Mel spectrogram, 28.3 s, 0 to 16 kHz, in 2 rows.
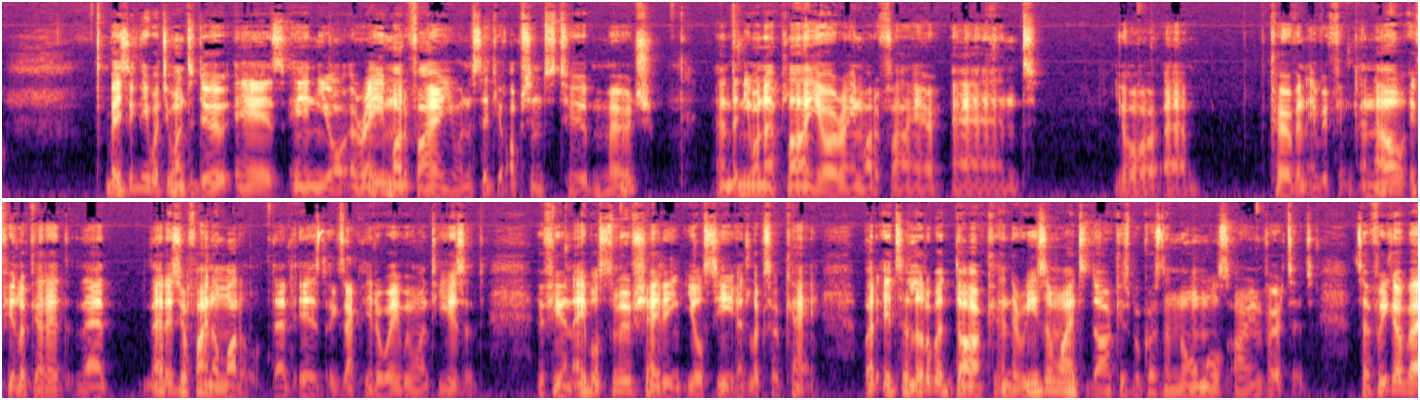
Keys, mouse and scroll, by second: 13.6 Tab, 16.2 Tab, 26.2 Tab.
